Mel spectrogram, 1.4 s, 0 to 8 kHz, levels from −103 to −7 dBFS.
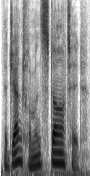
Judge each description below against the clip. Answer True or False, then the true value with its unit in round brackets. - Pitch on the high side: False (120 Hz)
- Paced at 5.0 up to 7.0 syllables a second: True (5.2 syllables/s)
